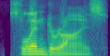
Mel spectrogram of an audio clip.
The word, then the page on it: slenderize: American English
